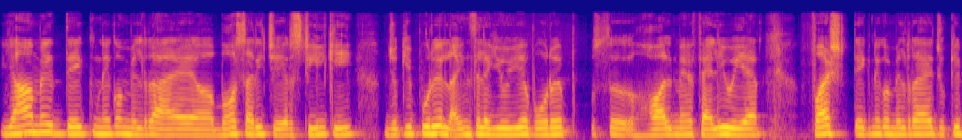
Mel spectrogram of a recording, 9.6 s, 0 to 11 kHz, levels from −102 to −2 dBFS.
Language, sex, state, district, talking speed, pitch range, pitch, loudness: Hindi, male, Uttar Pradesh, Gorakhpur, 230 wpm, 150-165 Hz, 155 Hz, -17 LUFS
